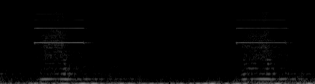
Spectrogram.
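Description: A Snap-on tool gives a loud electronic buzz twice, each burst lasting about half a second, with a quiet gap of roughly two seconds between them over a low steady background.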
